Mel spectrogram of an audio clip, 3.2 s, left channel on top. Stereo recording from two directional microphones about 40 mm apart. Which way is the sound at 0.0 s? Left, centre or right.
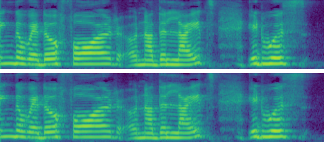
Centre.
